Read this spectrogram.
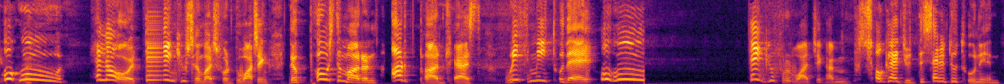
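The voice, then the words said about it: Mario character voice impression. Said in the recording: “did you master Mario? ... Should we do a little Mario voice demo right now?”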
